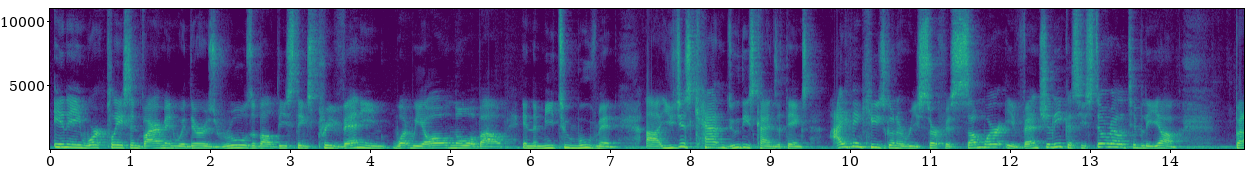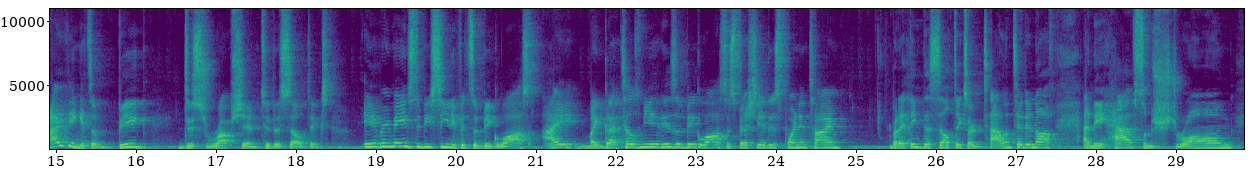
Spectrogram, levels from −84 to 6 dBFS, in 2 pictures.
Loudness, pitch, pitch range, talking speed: -17 LUFS, 190 Hz, 165-220 Hz, 185 wpm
